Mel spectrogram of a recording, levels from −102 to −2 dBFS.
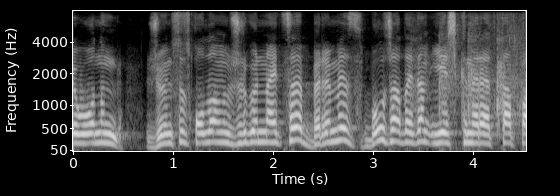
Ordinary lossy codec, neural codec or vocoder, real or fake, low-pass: none; none; real; none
